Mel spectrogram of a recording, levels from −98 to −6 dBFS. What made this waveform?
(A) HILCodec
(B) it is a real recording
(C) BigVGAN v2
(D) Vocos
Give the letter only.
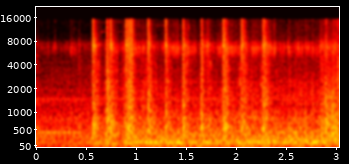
B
